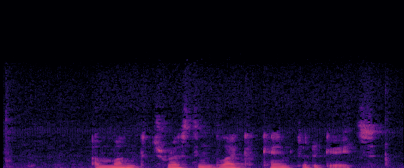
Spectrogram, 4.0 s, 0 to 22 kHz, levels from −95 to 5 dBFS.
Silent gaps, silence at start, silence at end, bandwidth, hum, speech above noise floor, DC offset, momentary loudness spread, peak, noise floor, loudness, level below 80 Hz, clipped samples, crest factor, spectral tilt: none; 0.05 s; 0.15 s; 13.5 kHz; none; 26 dB; under 0.1%; 8 LU; -24 dBFS; -69 dBFS; -44 LUFS; -70 dBFS; under 0.1%; 20 dB; -6.5 dB/octave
